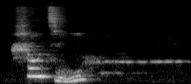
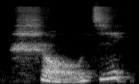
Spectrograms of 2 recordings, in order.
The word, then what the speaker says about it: 手机: People often pronounce like a 收集. But how it should be? We say 手机. 手 third tone 手机, right? 手机. So again, you have to pay attention on each single syllable. First is 手 third tone 手, then 机手机.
